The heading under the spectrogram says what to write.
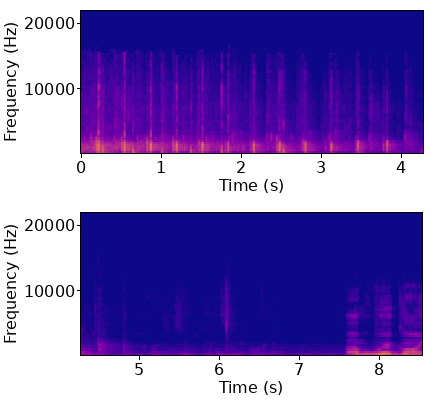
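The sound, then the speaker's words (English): An audience applauds a presenter again after his talk at a discussion event, clapping in a fairly steady rhythm, strong at first and dying away after a few seconds; a quiet lull follows before a voice starts speaking at the end. “Give him a round of applause again, please.”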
